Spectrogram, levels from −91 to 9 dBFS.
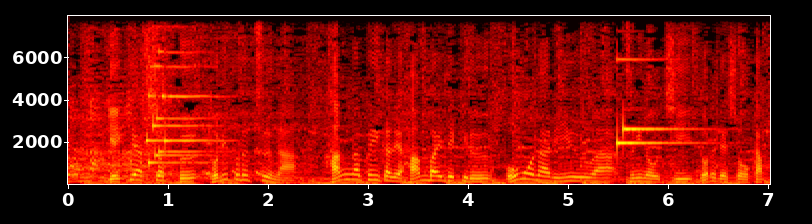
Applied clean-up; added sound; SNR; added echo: none; none; none; none.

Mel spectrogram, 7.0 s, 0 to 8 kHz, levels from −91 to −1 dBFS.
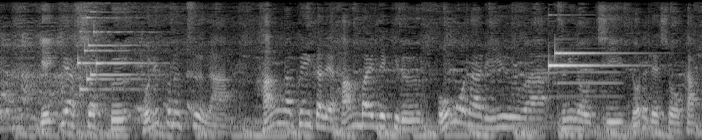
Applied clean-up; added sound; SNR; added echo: none; Wind instrument, woodwind instrument; 19 dB; reverberation time 1.3 s.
